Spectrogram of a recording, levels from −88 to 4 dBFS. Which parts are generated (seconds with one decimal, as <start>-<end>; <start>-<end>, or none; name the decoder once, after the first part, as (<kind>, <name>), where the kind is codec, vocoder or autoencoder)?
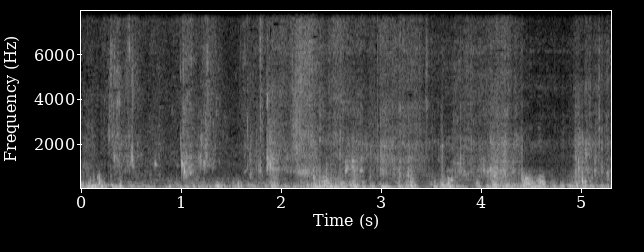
1.7-5.3 (codec, SNAC)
